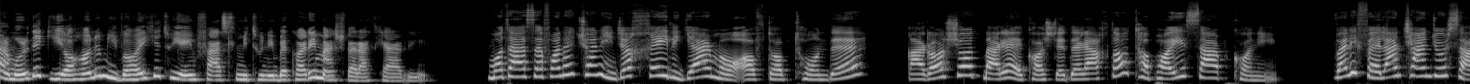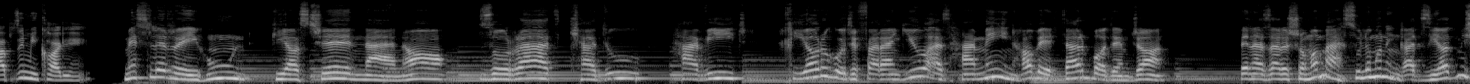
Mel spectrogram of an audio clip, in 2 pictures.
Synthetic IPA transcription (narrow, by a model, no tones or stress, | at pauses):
d̪æɾmoɾed̪eɟijɒːɦɒːno̞miːvɛhɒːjiːcʰe̞t̪ʰuːjeiːnfæslmiːt̪ʰuniːmbe̞kʰɒːɾiːmːæʃvæɾæt̪cʰæɾd̪iːm | mo̞t̪ʰæːsːe̞fɒːnet͡ʃʰonind͡ʒɒːxejliːɟæɾmoʔɒːft̪ɒːb̚t̪ʰond̪e̞ | ɢ̥æɾɒːɾʃod̪̚bæɾɛkʰɒːʃt̪e̞d̪e̞ɾæxt̪ɒːt̪ʰɒːpʰɒːjisæɾb̥ɾkʰo̞nḭːm | væliːfe̞ʔlænt͡ʃʰænd̪d͡ʒuːɾsæbziːmiːkʰoɾiːm | me̞sle̞rejɦuːnpʰijɒːst͡ʃʰenænɒːzorːæt̪ʰcʰæd̪uː | hæviːd͡ʒ | xijɒːɾoɡod͡ʒefæɾæŋɟiːoæzhæme̞jeiːnɦɒːbe̞ht̪ʰæɾbɒːd̪emd͡ʒɒːn | b̥e̞næzæɾeʃomɒːmæhsuːlemuniŋɢæd̪zijɒːd̪̚mi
